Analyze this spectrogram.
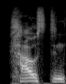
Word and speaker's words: Houston: And then Unhinged says, "Kyle, I meant to tell you pronunciation of Houston is Hon." Oh, that's dope. I like that. Hston County.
